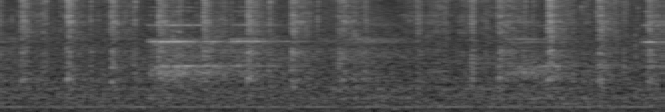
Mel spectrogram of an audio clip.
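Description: Metal bar spoon stirring inside a fine-mesh cocktail strainer, giving rapid, irregular light clicks and scrapes as the drink is double-strained into a martini glass. A faint steady hum runs underneath.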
